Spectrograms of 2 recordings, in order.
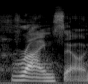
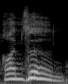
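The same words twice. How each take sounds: First: It is said in a plain, normal accent. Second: It is said in a French-style accent.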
